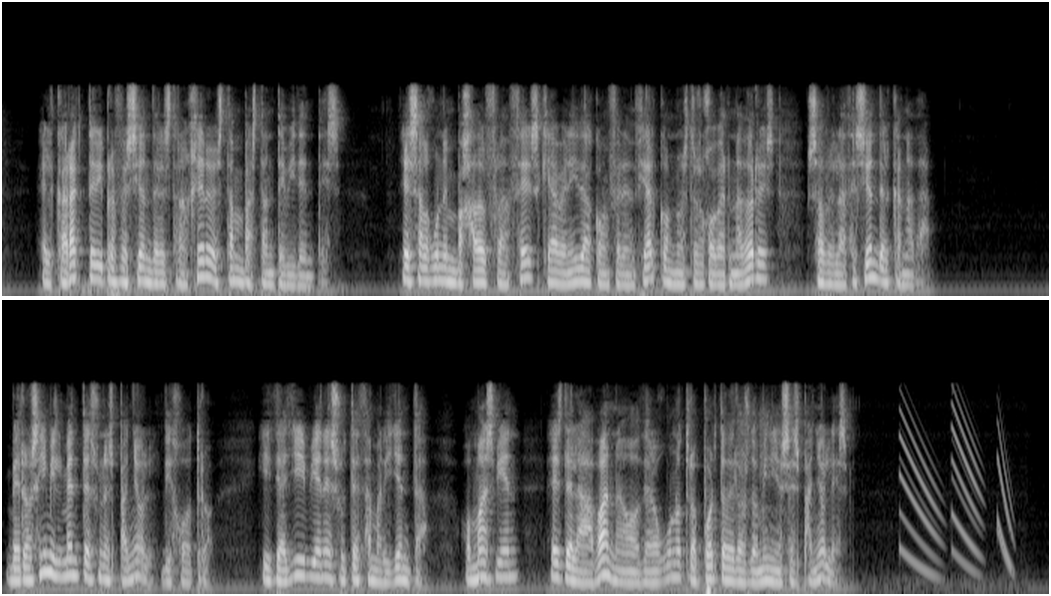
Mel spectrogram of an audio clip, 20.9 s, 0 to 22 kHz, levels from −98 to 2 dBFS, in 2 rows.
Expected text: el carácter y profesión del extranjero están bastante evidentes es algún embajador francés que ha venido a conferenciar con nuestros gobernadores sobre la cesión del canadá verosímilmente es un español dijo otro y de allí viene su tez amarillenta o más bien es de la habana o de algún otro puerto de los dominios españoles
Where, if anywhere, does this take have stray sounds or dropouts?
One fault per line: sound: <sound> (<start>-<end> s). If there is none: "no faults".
sound: chirp (19.4-20.6 s)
